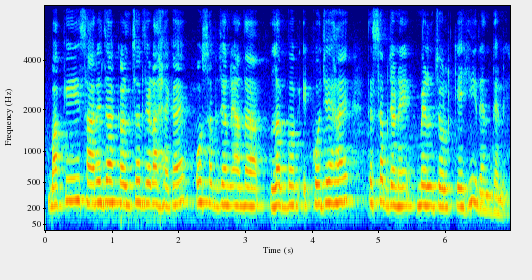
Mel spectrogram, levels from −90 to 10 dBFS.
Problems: background sounds at intervals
